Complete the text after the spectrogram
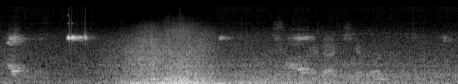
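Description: A fire flares up with a rushing whoosh and slowly fades.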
